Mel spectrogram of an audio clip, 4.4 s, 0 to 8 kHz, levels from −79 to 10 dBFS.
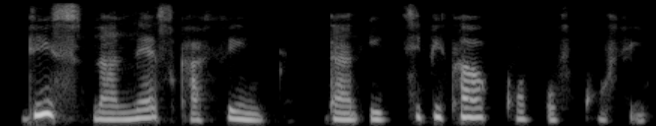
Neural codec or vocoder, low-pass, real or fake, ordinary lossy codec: codec, 16 kHz, 2 kbps, FreqCodec, larger model; none; fake; none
